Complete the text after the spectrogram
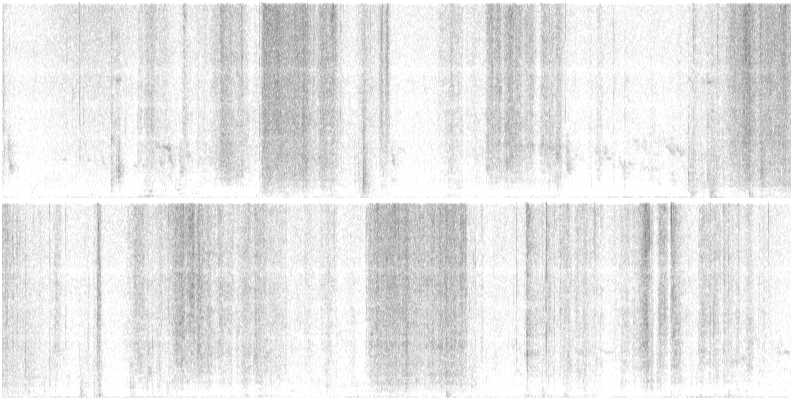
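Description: Eggs clink softly against each other as a hand moves them in straw.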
